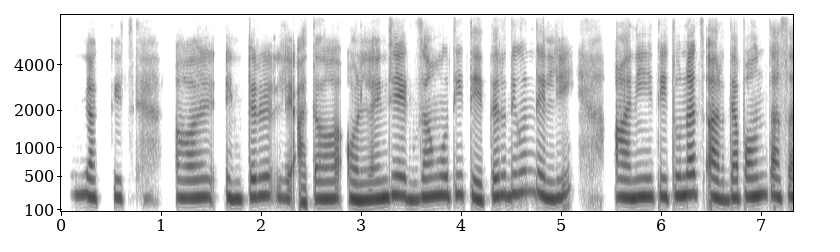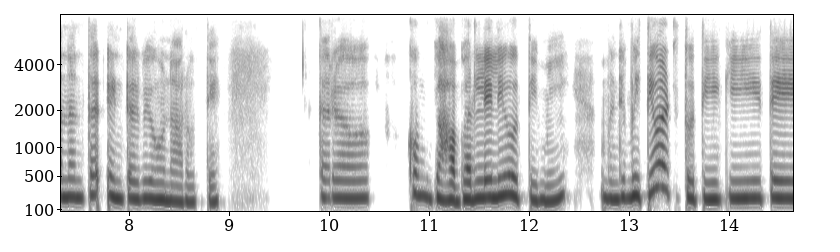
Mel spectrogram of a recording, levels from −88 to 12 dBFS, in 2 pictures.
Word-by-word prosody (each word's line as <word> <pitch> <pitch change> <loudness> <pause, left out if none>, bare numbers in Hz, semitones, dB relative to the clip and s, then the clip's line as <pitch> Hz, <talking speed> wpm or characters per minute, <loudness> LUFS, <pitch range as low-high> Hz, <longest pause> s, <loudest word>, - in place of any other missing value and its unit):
नक्कीच. 230 -3 -4 0.4
अ, - - -4 0.5
इंटरव्ह्यू 230 +2 -2
आता 210 +5 -3 0.3
ऑनलाईन 205 +2 +3
जी 255 +1 0
एक्झाम 230 +1 0
होती, 250 +1 -2
ती 210 -3 +2
तर 240 +2 +1
देऊन 280 +4 -5
दिली 235 -2 0 0.5
आणि 230 +1 +2
तिथूनच 250 +3 +1
अर्ध्या-पाऊण 225 +3 +1
तासानंतर 230 +1 0
इंटरव्ह्यू 215 -2 +1
होणार 190 -3 +2
होते. 180 0 -4 1.0
तर 225 -1 -5
अ, 220 0 -1 0.4
खूप 245 -6 -2
घाबरलेली 210 +4 +5
होती 230 -5 +1
मी, 195 +3 +1 0.4
म्हणजे 215 +1 +1
भीती 245 +5 +2
वाटत 330 -11 0
होती 205 0 +2
की 220 -1 +2
ते 225 -1 +3
225 Hz, 125 wpm, -22 LUFS, 210-240 Hz, 1.0 s, घाबरलेली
